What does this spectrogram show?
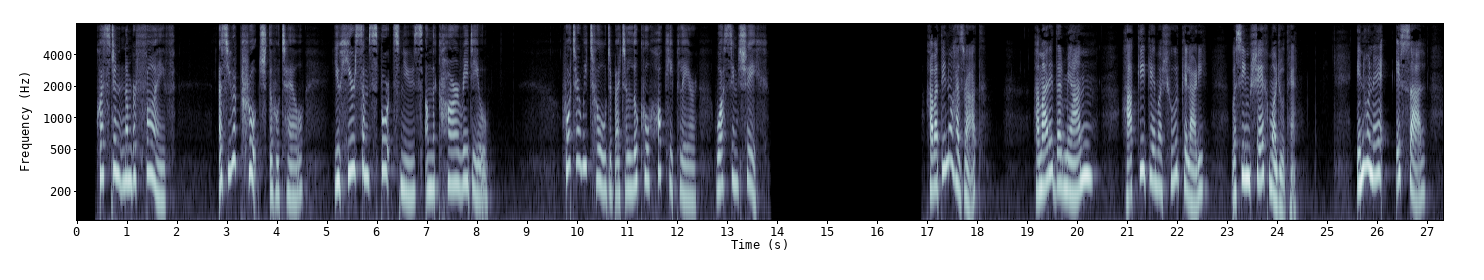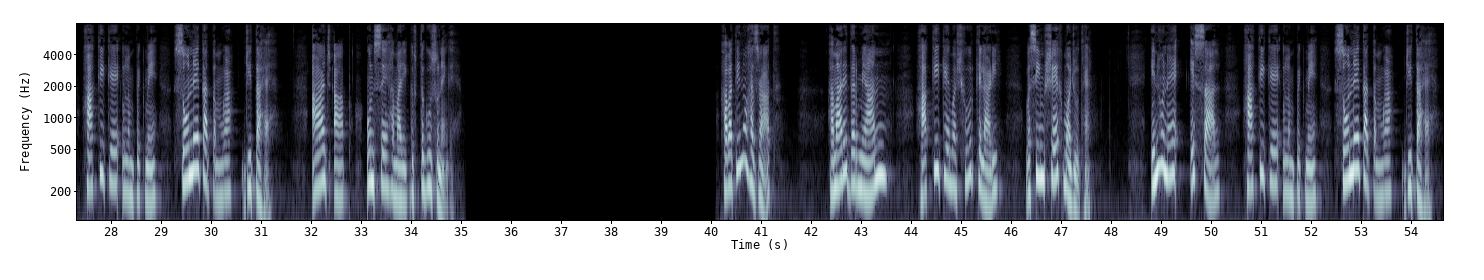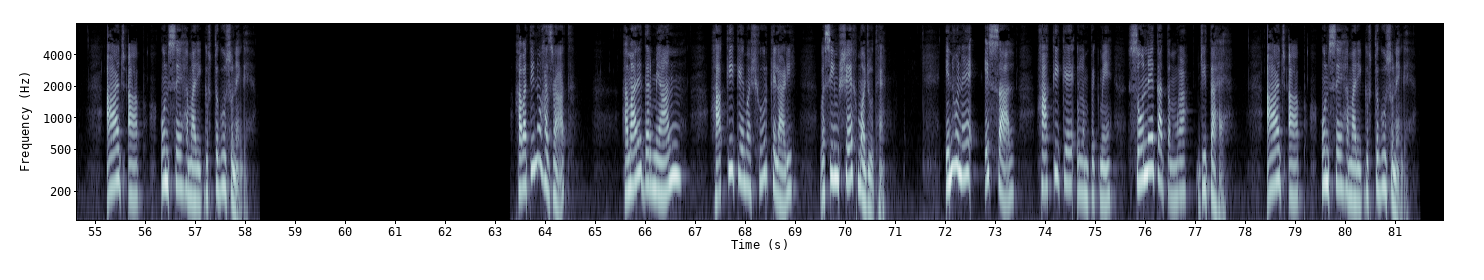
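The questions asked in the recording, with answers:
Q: What are we told about a local hockey player, Wasim Sheikh?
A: He is famous, won an Olympic gold medal this year and will be interviewed today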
